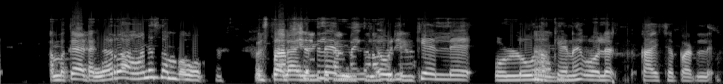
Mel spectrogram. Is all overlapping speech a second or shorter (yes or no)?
no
